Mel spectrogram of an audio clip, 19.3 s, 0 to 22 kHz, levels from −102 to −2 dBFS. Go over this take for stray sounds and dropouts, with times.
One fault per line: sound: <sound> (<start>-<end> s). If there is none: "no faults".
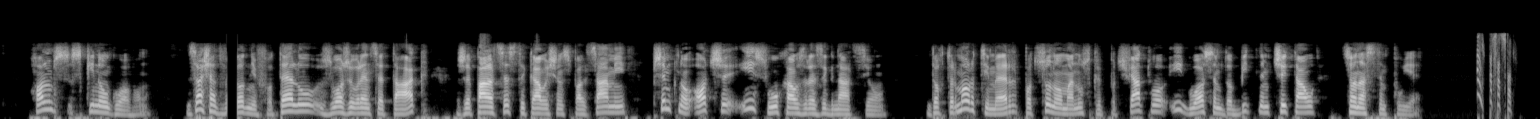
sound: dropout (2.8-3.0 s)
sound: chirp (18.5-19.0 s)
